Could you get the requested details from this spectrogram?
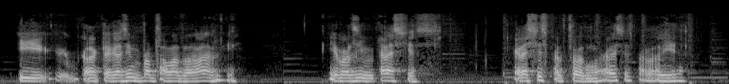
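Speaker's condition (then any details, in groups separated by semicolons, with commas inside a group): Duchenne muscular dystrophy; dictates instead of writing, colds or bronchitis cause suffocation crises treated with morphine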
